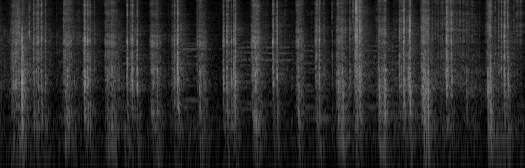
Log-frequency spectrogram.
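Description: Scissors snipping around a curve in a sheet of printer paper: a steady run of short cuts, about three or four a second.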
